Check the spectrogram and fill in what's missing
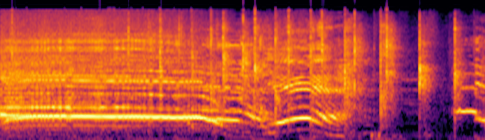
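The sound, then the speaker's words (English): A large crowd of City British Wrestling fans in a stadium roars and cheers loudly as a wrestler wins the British championship by pin, with shouting voices rising and falling over steady applause, dense like a packed crowd erupting. “The audience erupts in rapturous applause and cheers.”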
